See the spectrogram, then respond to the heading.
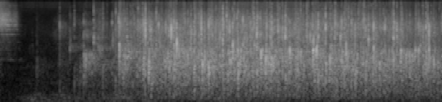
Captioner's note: audience applauds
